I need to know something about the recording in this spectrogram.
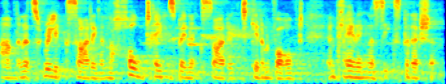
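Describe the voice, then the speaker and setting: A woman's voice: deep voice, fairly even intonation, fast, fairly bright tone, slight background noise, low-quality recording. A woman, a charity chief executive, giving an enthusiastic welcome speech with a few fillers.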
